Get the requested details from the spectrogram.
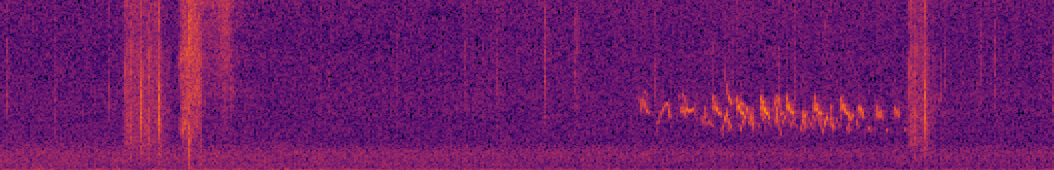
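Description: A soft menu click sounds as a selection changes.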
